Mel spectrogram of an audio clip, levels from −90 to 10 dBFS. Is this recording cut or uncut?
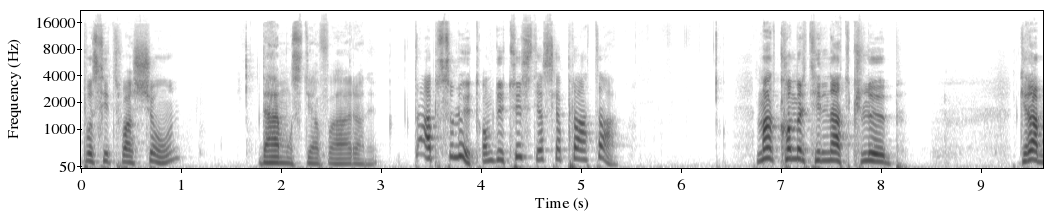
uncut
